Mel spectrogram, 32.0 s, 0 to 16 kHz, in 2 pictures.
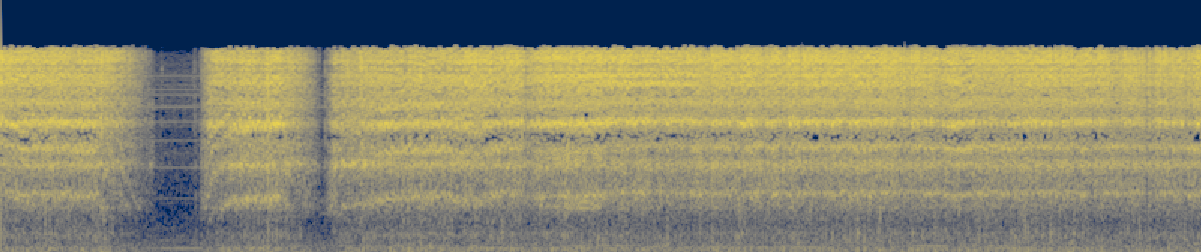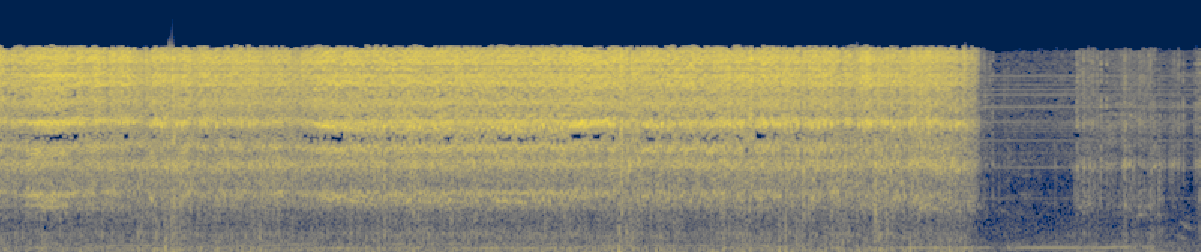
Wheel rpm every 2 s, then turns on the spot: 180, 80, 130, 210, 230, 230, 230, 230, 230, 230, 220, 220, 220, 230, 150, 10.
30-32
